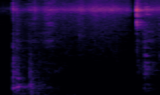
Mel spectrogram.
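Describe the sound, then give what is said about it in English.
Strawberry lemonade is poured into a glass in a steady splashing hiss that lasts about a second, starting with a clink and ending with a brief second burst of pouring. “I got a little strawberry lemonade here. I'm going to pour a little bit.”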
